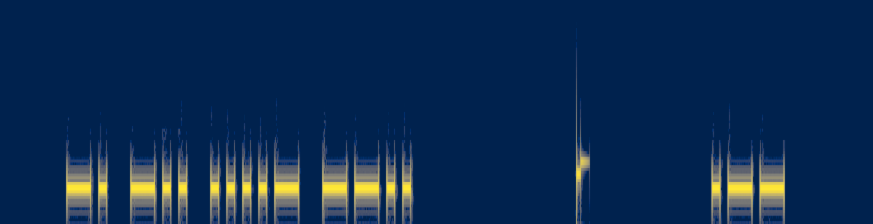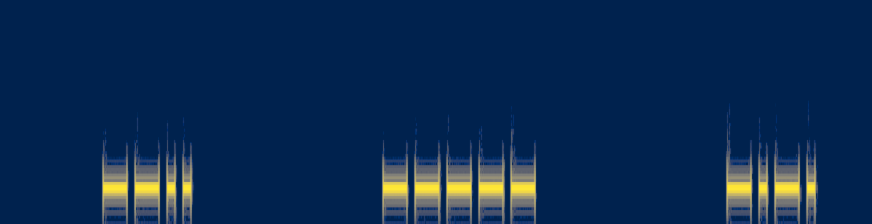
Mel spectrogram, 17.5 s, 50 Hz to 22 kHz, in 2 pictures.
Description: Morse code, heard as a keyed tone, about 15 wpm, spaced as for 6 wpm, 700 Hz. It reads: ND4Z WZ0C
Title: USA Call Signs - 4 Characters - 8x Character Spacing - 15wpm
